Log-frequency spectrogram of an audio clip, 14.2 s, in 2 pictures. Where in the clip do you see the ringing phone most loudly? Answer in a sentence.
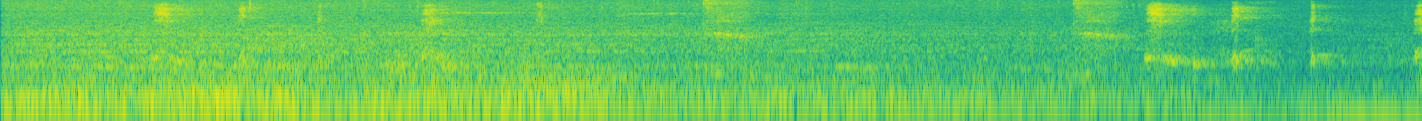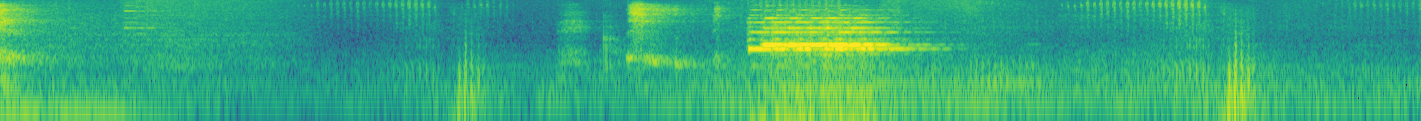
The volume of the ringing phone peaks at 11 seconds.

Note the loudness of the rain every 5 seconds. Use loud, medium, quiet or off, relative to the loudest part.
loud, quiet, off.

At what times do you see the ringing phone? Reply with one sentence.
You can hear the ringing phone from 1.2 to 2.2 s, from 6.8 to 7.8 s and from 10.8 to 11.5 s.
